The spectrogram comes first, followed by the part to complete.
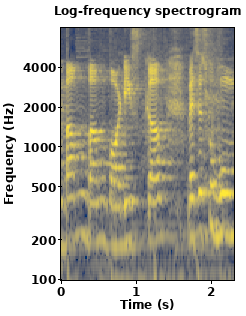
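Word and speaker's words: Bum Bum: इसका नाम है बम बम बॉडी स्क्रब.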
